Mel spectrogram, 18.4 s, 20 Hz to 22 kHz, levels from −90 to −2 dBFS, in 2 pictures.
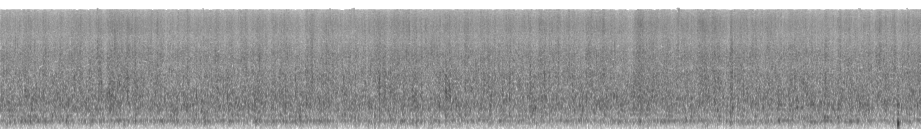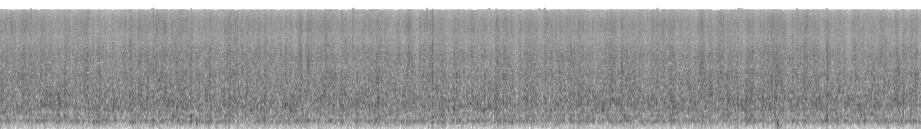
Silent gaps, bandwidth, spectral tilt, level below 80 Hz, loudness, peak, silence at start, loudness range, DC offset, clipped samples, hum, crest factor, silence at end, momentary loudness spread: none; 16 kHz; 0 dB/octave; -68 dBFS; -28 LUFS; -10 dBFS; 0 s; 1 LU; under 0.1%; under 0.1%; none; 20 dB; 0 s; 1 LU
